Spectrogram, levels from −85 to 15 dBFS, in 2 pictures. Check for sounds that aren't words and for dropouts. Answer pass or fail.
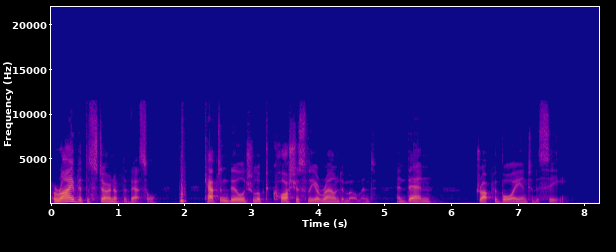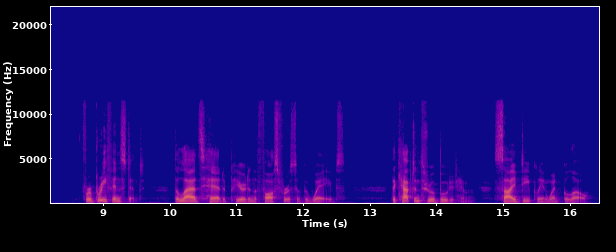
fail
